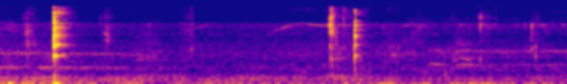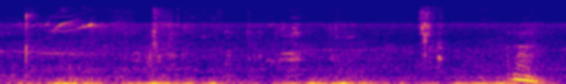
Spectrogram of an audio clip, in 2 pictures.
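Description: Mukbang eating sounds: a metal spoon clinks sharply against a china plate, a couple of smaller clicks follow, then chewing of curry food eaten by hand, ending in a short falling "mm".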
